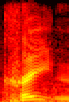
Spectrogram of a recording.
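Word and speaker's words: Creighton: the name pronunciations and when I was talking to him about dare dare and he's like kraton and then I went and spelled it out as C re i g h t o n he's like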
